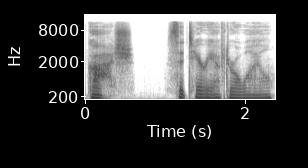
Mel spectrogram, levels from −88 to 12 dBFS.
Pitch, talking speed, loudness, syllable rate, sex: 140 Hz, 150 wpm, -20 LUFS, 4.6 syllables/s, female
